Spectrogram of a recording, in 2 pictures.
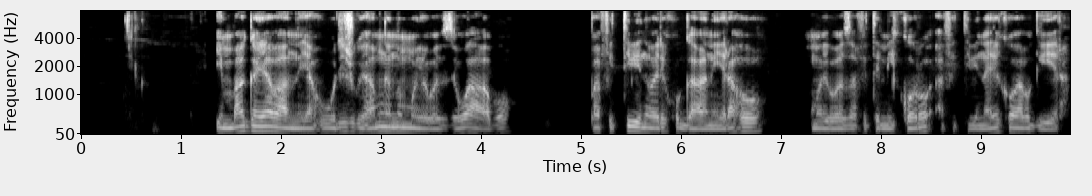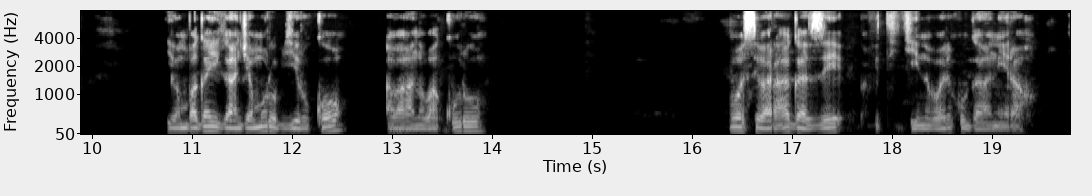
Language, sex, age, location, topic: Kinyarwanda, male, 25-35, Huye, government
